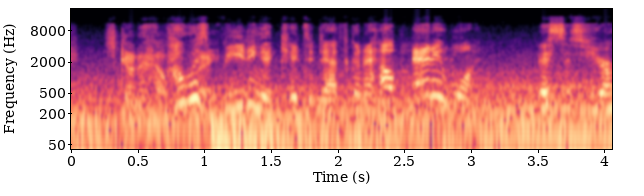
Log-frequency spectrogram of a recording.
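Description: A teenage girl shouts angrily.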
